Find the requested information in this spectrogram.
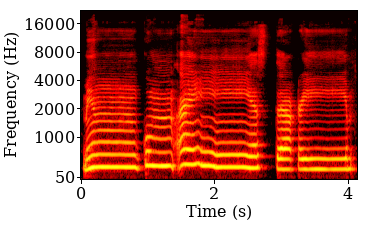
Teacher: നൂൻ സാക്കിനയ്ക്ക് ശേഷം ഇദാം ബിഉന്നയുടെ അക്ഷരമായിട്ടുള്ള യ വന്നു. നൂൻ സാക്കിനയെ യായിലേക്ക് ലയിപ്പിച്ചിട്ട് ഉണ്ണയോടുകൂടി ഉച്ചരിച്ച് കൊടുക്കുക.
